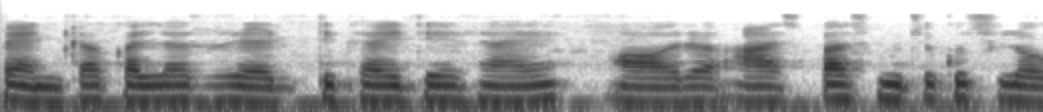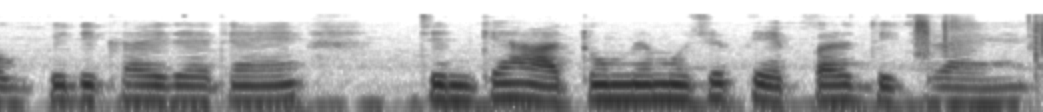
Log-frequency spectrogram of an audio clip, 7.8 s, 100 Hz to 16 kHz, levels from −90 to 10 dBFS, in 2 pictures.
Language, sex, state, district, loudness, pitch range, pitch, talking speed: Hindi, female, Uttar Pradesh, Jyotiba Phule Nagar, -18 LUFS, 160-175 Hz, 170 Hz, 200 wpm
